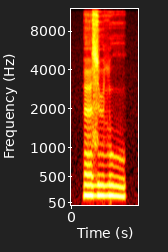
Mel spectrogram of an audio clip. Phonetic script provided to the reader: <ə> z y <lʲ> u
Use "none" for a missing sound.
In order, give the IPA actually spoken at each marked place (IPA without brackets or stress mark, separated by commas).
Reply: ɛ, l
